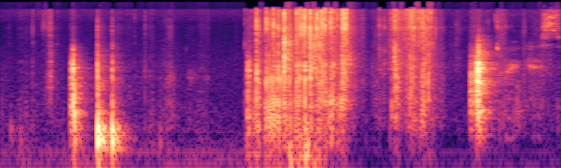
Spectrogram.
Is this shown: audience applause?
no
